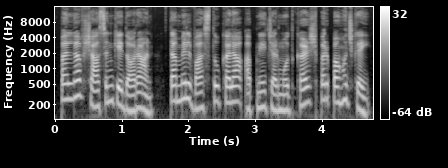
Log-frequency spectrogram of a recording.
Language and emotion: Hindi, neutral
